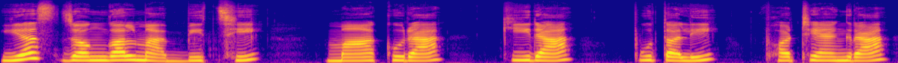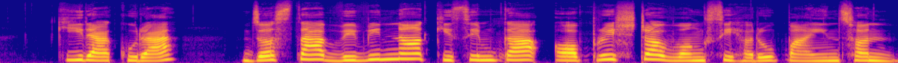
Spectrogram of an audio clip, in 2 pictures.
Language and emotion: Nepali, neutral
